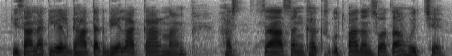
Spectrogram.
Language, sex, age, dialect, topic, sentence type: Maithili, male, 36-40, Southern/Standard, agriculture, statement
